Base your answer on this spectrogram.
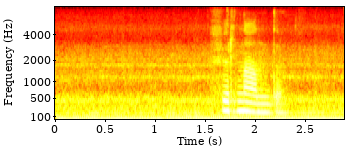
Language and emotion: Russian, neutral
